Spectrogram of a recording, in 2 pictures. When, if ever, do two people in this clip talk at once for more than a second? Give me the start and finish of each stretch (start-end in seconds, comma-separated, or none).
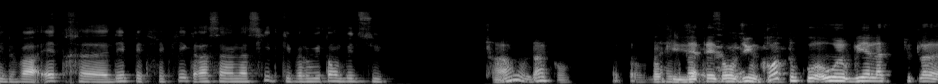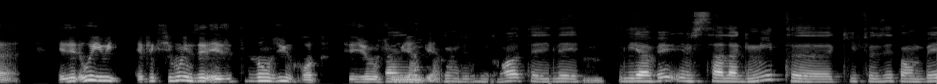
6.6-7.9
